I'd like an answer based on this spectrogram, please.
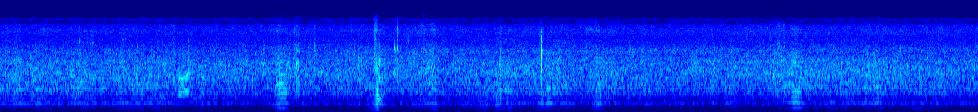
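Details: Swarm of giant honey bees at a wild hive harvested to help villagers: a thick, unbroken buzzing drone with strong low humming bands, plus scattered sharp knocks and taps from the harvesting work.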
